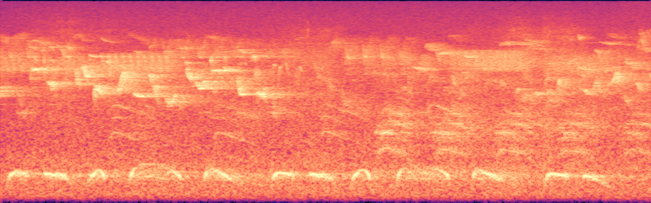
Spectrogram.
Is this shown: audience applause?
no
